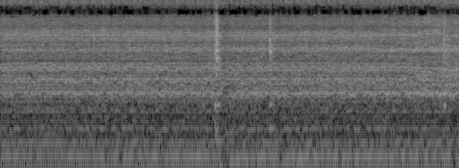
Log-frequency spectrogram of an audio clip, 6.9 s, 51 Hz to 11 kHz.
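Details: 2001 BMW 525i E39 M54 inline-six at idle: steady idle with a few sharp, irregular knocks about a second apart; intermittent knock with misfire, owner suspects loose spark plugs, unconfirmed.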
